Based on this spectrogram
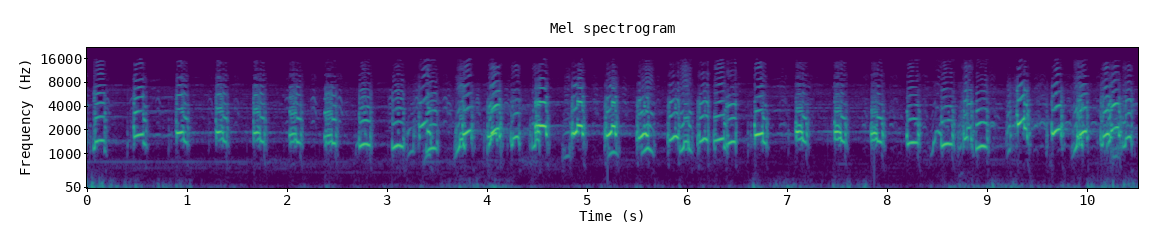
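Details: Red-legged seriemas, a flock in regional grasslands, chorusing around the person filming: steady run of sharp yelping barks, roughly three each second, several birds overlapping, little background noise.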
